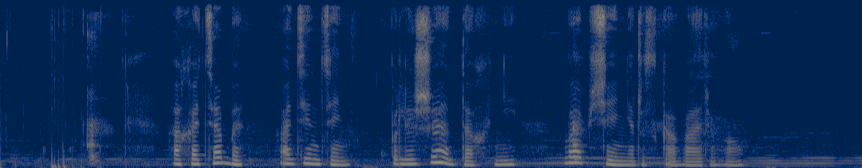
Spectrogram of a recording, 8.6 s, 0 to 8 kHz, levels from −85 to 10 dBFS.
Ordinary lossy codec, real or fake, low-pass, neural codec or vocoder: none; real; none; none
